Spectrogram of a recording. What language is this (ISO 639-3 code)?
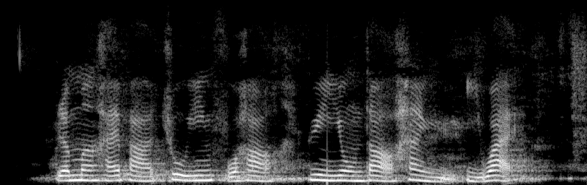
zho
